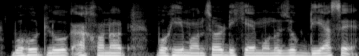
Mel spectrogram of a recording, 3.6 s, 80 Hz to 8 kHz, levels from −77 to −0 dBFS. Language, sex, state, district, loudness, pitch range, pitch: Assamese, male, Assam, Kamrup Metropolitan, -14 LUFS, 125-135 Hz, 130 Hz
